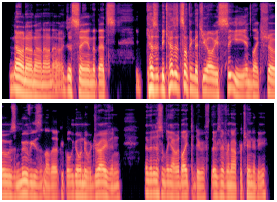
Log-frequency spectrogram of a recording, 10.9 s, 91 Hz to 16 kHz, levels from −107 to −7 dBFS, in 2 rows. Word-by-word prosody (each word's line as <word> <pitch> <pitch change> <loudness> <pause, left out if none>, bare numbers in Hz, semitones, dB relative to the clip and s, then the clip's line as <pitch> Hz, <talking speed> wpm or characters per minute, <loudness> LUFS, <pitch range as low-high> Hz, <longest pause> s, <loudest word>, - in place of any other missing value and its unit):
No, 155 -4 +7
no, 115 -2 +4
no, 105 -2 0
no, 100 0 -2
no, 70 -1 -6
just 145 -3 +2
saying 110 -4 +3
that 110 -1 -2
that's 110 -2 0 0.6
‘cause 155 -1 +6
because 165 +4 +4
it's 165 -4 +2
something 160 -5 +4
that 135 +1 0
you 145 -1 +3
always 125 -3 +3
see 120 -11 +1
in, 110 - -2
like, 100 -2 -3
shows 115 -3 -1
and 105 +2 -4
movies 110 -4 -2
and 105 - -10
all 100 - -6
that, 105 0 -6
people 110 -1 -8
go 115 0 -2
into 110 -2 -3
a 100 - -9
drive-in, 105 -4 -2 0.5
and 130 - -5
that 125 - -3
is 125 -2 -3
something 115 -2 -5
I 105 - -3
would 105 - -5
like 115 -1 0
to - - -15
do 100 -1 -6
if 95 - -17
there's 110 -1 -5
ever 105 -1 -5
an 105 - -3
opportunity. 105 +2 -7
110 Hz, 240 wpm, -22 LUFS, 105-125 Hz, 0.6 s, No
